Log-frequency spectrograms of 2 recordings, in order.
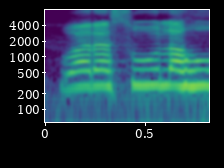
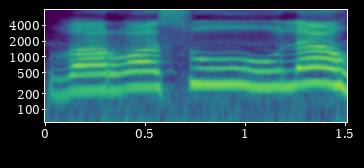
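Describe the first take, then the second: First: The final hu vowel is short. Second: The final hu vowel is stretched long. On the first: The speaker calls it wrong. "व रसूलहु फ़इन्ना कहना गलत है" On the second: The speaker calls it right. "एक अलिफ के बराबर खींच कर पढ़ते हैं"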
